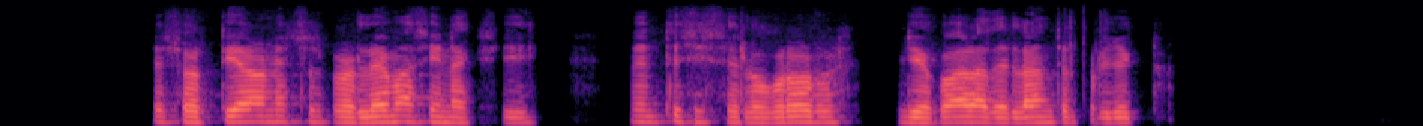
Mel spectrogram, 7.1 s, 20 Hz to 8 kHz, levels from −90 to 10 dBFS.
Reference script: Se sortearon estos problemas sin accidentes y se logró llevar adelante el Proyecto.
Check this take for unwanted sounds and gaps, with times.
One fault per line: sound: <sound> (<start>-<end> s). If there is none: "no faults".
no faults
